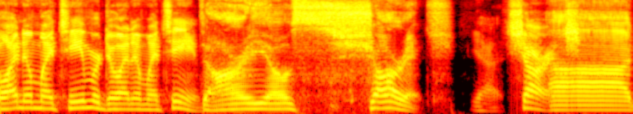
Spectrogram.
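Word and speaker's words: Šarić: know my team Dario shich yeah shich it's not pronounced sarich by the way um Mark it's Char Char Char yes I'm the one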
